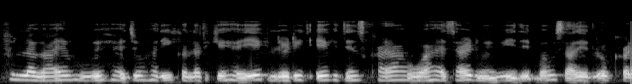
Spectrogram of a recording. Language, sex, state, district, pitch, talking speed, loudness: Hindi, female, Chhattisgarh, Raipur, 190 Hz, 225 wpm, -13 LUFS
